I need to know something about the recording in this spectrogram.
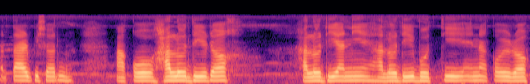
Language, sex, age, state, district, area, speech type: Assamese, female, 30-45, Assam, Darrang, rural, spontaneous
